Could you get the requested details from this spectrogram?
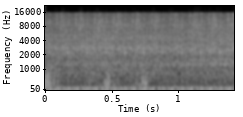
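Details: Turbocharged car (Turbonetics 60mm turbo, 39 lb injectors, custom tune at 5.5 psi boost) at idle: low rumble with faint irregular knocks, also heard through the exhaust. Owner suspects something loose near the headers. Knocking at idle, cause unknown.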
